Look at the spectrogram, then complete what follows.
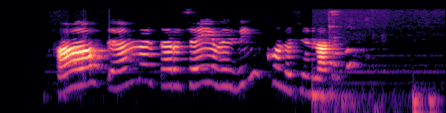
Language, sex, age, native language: Icelandic, male, 11, Icelandic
